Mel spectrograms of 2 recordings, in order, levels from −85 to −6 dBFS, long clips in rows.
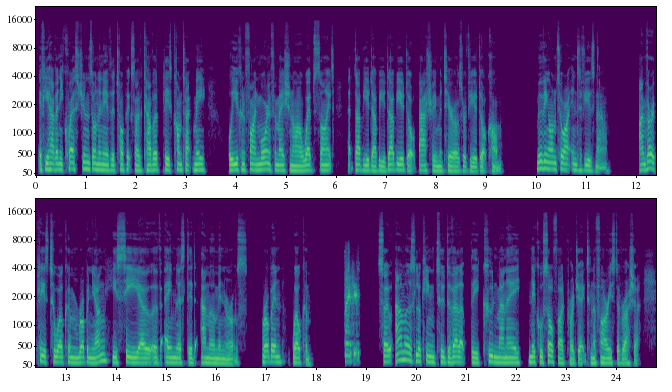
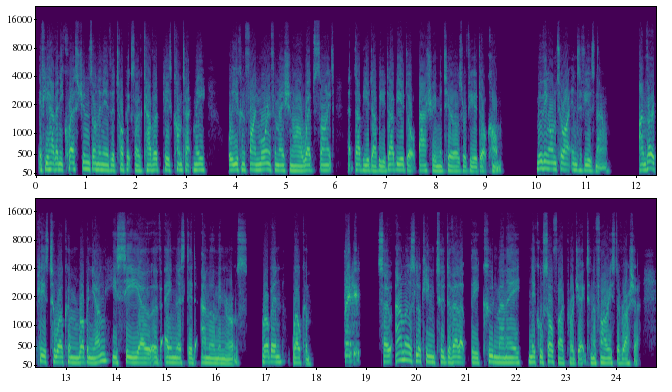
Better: first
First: none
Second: distortion; slight; 8% of the sound clipped

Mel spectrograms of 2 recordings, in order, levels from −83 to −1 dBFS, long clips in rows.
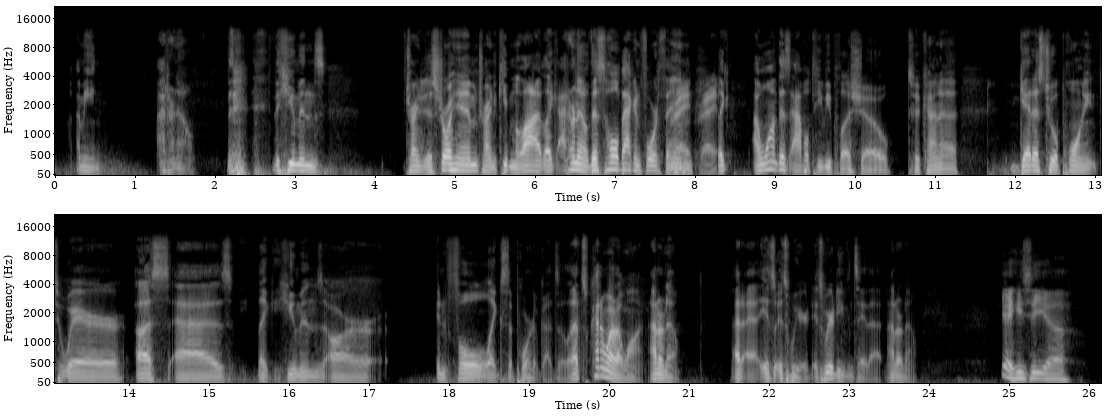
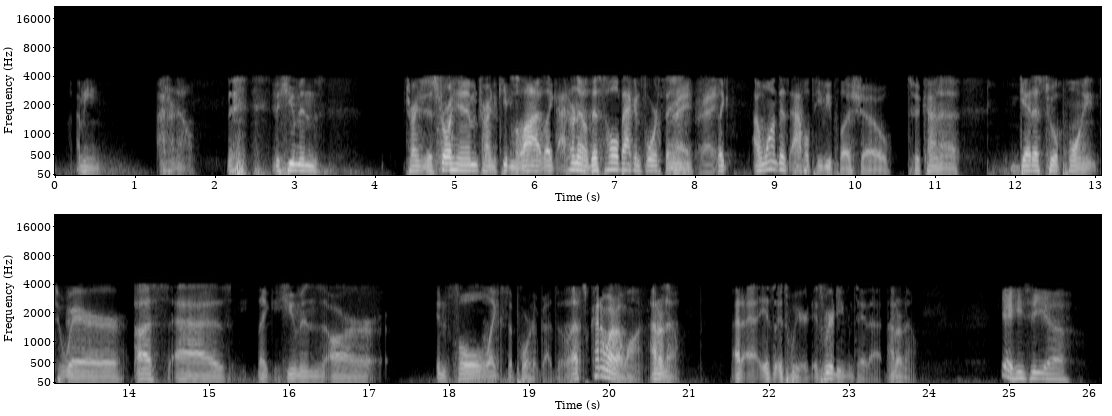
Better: first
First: garbled, watery; slightly; nothing above 11.5 kHz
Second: garbled, watery; badly; nothing above 4 kHz

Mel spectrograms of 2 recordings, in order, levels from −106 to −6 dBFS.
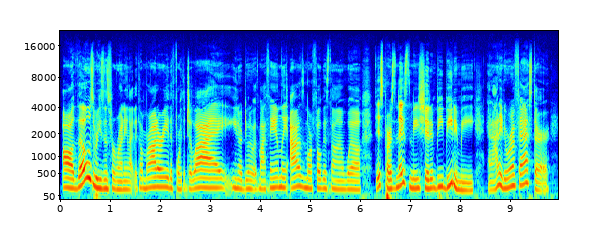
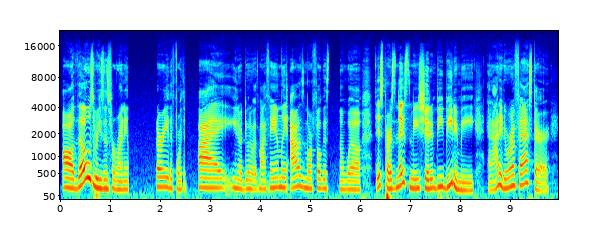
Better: first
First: none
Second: audio cutting out; at 1.5 s for 0.5 s, at 2.5 s and at 5.5 s

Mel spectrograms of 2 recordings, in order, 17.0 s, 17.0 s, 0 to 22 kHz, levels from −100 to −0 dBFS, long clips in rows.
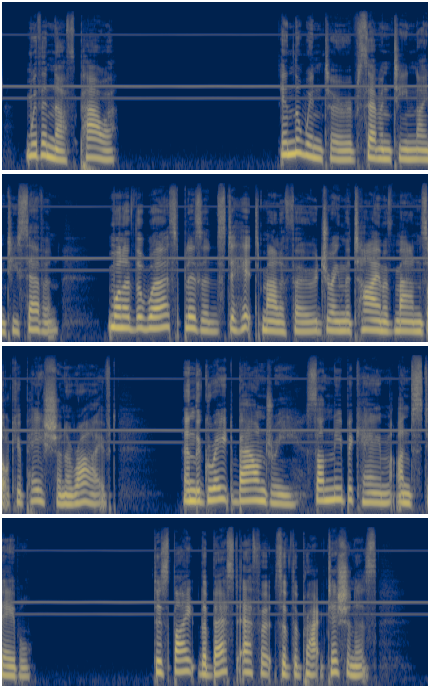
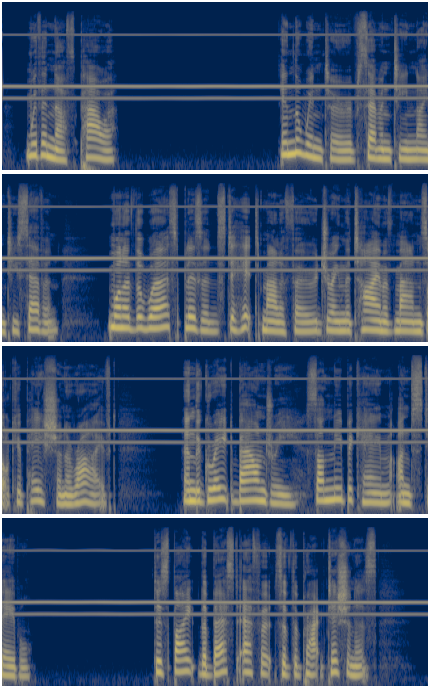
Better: first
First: high-pitched whine; faint; throughout; 3.5 kHz, 25 dB below the speech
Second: high-pitched whine; loud; throughout; 3.5 kHz, 9 dB below the speech

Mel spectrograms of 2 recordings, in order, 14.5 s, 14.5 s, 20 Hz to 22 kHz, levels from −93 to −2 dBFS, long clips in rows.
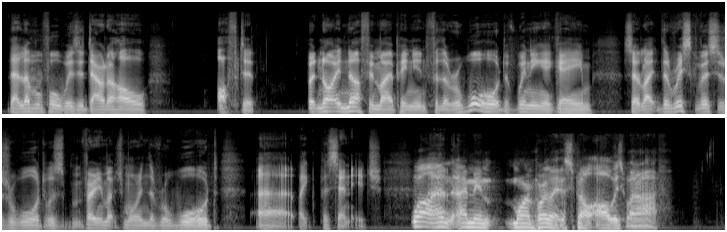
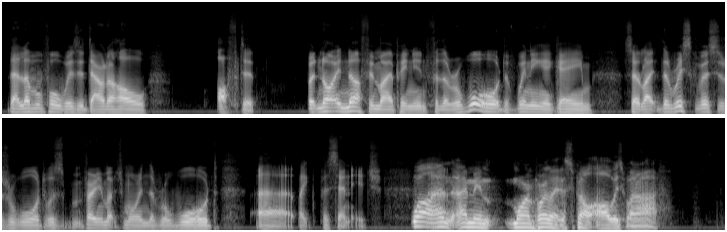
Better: first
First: none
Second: muffled; very; fading above 2 kHz

